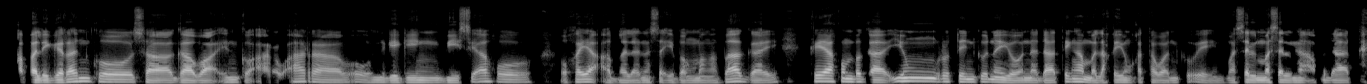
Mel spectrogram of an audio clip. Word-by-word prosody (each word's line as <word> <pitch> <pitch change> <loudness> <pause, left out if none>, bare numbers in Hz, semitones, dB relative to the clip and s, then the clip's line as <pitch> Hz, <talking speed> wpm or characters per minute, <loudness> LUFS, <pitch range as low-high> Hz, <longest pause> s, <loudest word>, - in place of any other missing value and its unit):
kapaligiran 105 +7 +3
ko, 115 -3 +3
sa 95 -2 +2
gawain 95 +2 +1
ko - - -9
araw-araw, 120 -6 -2
oo, 115 -4 -5
nagiging 100 -1 -1
busy 95 -1 -2
ako 115 -5 -2 0.2
o 95 - -7
kaya 115 +2 +2
abala 95 0 -4
na 95 0 -5
sa - - -5
ibang 95 0 -5
mga 90 -1 -5
bagay. 105 -5 +1 0.3
Kaya 140 -2 +4
kumbaga 125 -7 +2
yung 150 +1 +3
routine 130 -2 -1
ko 125 +1 -3
na 115 - +2
'yon 95 -1 +1
na 95 - -2
dati 95 +8 0
nga 130 -2 +2
malaki 100 +2 -1
yung 95 - -8
katawan 95 -2 -4
ko, 95 - -8
eh, 85 -3 -6
muscle 95 +3 -1
muscle 100 0 +1
nga 100 -1 -2
ako - - -22
dati. 95 -1 -2
100 Hz, 165 wpm, -23 LUFS, 95-120 Hz, 0.3 s, Kaya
